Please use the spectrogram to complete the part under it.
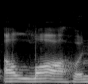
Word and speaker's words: Allahu: Wa idh akhad Allahu, the letter lam in the word Allah, since it has a fatha before, it should be pronounced heavily. – Allahu, not Allahum.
